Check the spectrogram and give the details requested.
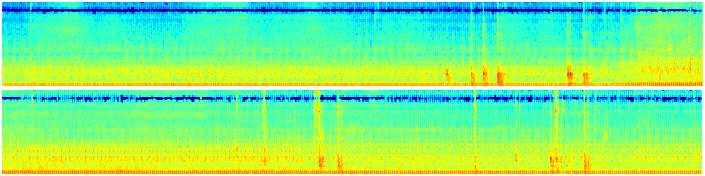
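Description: Ford Figo Titanium's engine idling steadily, a little louder from about halfway through. A few sharp clicks and knocks come around ten seconds in and again later, as the bonnet edge and catch are handled.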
